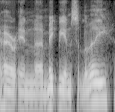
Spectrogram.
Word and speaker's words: St. Louis: U you know, I remember her in Meet Me in St. Louis. Sorry, got to say it correctly. Meet me in St. Louis, as um the Americans would correctly say, and in Easter Parade.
